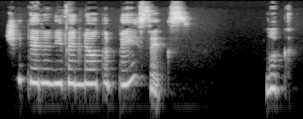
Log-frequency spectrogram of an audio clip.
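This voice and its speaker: A woman voicing an exasperated, embarrassed little girl in an animated, scolding storybook read-aloud. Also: very high-pitched, a little slow, vocal fry, pitched above the performer's own voice, exaggerated voice. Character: exasperated, embarrassed little girl narrating her mom's misbehavior.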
